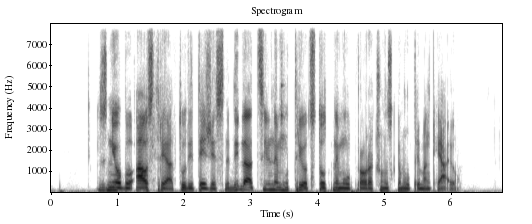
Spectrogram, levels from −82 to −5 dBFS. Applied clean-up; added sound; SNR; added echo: neural diffusion model UNIVERSE++.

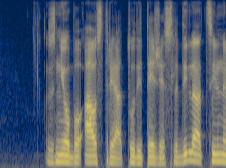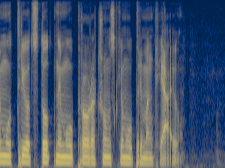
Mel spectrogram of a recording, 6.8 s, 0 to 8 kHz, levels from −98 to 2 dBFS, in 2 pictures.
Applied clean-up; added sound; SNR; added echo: none; none; none; none.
